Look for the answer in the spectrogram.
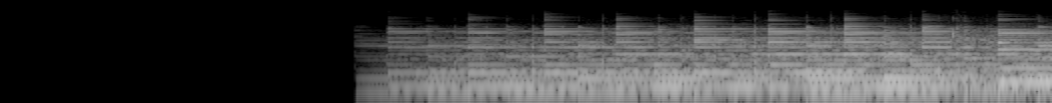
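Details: Silence gives way to strummed acoustic guitar music that grows louder, with no animal sound heard.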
